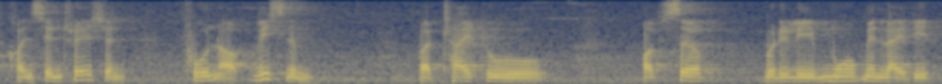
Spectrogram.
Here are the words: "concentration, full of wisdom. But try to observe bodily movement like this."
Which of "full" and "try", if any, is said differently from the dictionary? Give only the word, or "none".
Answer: full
